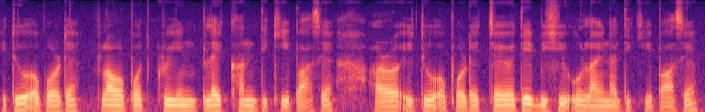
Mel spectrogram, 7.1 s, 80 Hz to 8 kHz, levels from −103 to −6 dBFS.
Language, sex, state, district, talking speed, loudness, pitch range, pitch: Nagamese, male, Nagaland, Kohima, 180 wpm, -20 LUFS, 100-110 Hz, 110 Hz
